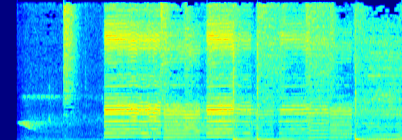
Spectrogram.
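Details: Saxophone jazz music with sustained brass notes and no animal voice.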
